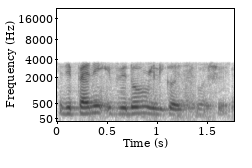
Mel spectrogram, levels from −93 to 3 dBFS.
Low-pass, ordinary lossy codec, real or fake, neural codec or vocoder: 3.6 kHz; none; real; none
